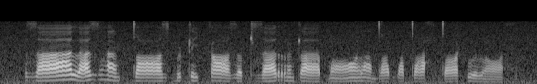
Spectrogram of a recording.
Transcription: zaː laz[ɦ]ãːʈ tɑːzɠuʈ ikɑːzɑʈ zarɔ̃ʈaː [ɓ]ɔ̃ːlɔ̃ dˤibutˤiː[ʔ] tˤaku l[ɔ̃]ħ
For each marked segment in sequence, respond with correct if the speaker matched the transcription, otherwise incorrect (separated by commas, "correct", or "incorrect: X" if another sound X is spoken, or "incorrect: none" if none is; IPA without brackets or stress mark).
correct, correct, incorrect: ħ, correct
